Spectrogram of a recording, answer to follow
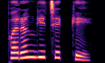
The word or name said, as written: ಪರಂಗಿಚೆಕ್ಕೆ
